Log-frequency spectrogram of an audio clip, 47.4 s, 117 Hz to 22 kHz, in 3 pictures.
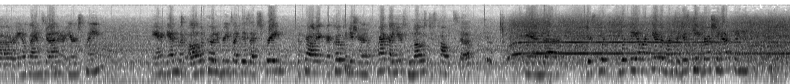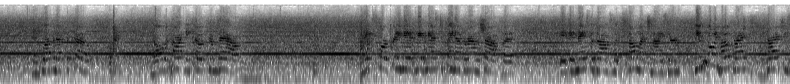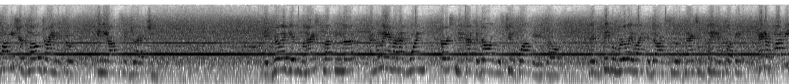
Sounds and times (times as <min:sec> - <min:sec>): Speech: 0:00.0 - 0:02.1, 0:03.0 - 0:15.0, 0:16.4 - 0:17.6, 0:18.8 - 0:20.6, 0:23.0 - 0:26.1, 0:27.0 - 0:34.8, 0:36.9 - 0:42.8, 0:43.4 - 0:47.3.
